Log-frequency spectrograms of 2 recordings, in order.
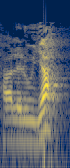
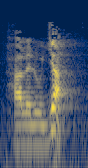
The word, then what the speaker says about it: aleluya: Aleluya, en hebreo es aleluya, con el acento en la A final, aleluya.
